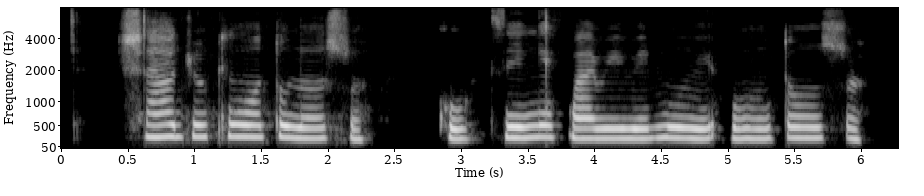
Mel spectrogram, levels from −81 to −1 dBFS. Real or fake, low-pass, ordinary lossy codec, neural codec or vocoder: fake; none; none; codec, 16 kHz, 4 kbps, X-Codec, HuBERT features, trained on balanced general audio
